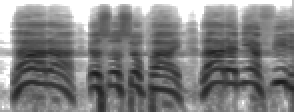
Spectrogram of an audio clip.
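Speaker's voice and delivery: loud teasing yell across the mall; playful shouting. Retold or imitated. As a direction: shout it out loud to embarrass his daughter. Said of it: "E aí eu comecei a gritar". (pai gritando de brincadeira no shopping, bem alto)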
